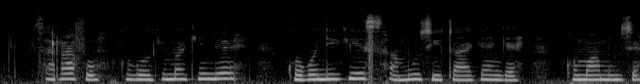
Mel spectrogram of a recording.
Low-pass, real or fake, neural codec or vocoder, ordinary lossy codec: 10.8 kHz; real; none; MP3, 48 kbps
